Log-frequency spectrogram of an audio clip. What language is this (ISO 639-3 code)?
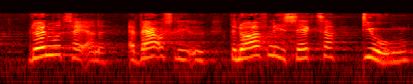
dan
